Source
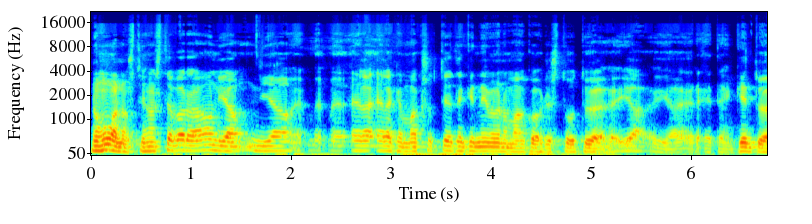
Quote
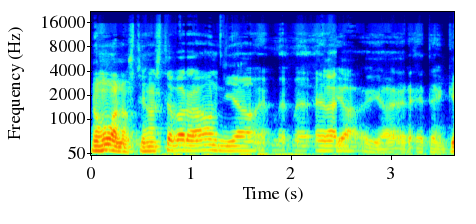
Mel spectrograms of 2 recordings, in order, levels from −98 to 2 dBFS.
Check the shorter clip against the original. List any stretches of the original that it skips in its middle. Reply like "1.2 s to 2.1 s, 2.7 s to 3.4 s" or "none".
1.3 s to 1.6 s, 2.8 s to 5.3 s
